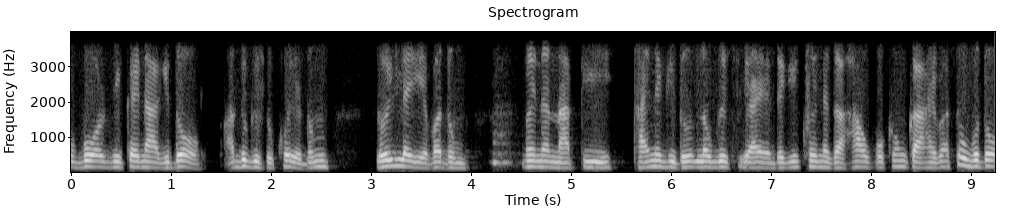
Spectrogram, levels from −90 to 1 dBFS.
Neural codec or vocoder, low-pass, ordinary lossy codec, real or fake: vocoder, 44.1 kHz, 128 mel bands every 512 samples, BigVGAN v2; 3.6 kHz; none; fake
